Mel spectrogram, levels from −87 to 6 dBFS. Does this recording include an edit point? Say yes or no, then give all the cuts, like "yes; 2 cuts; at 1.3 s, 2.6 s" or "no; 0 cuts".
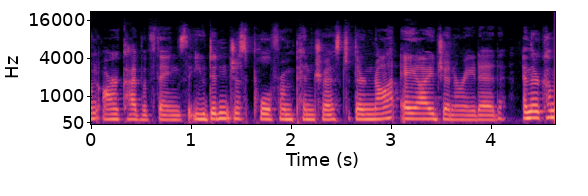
no; 0 cuts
